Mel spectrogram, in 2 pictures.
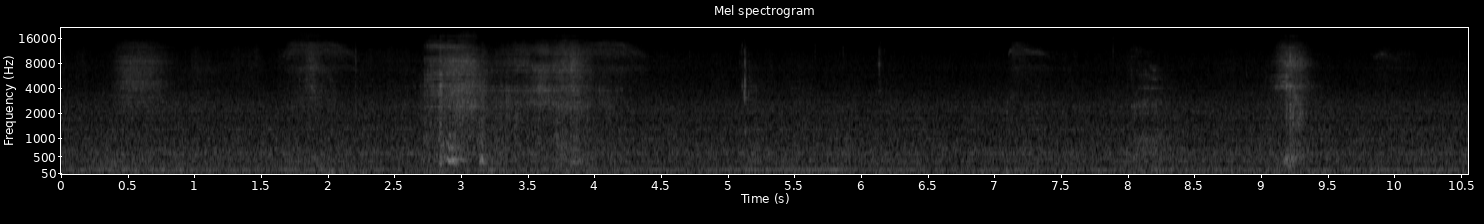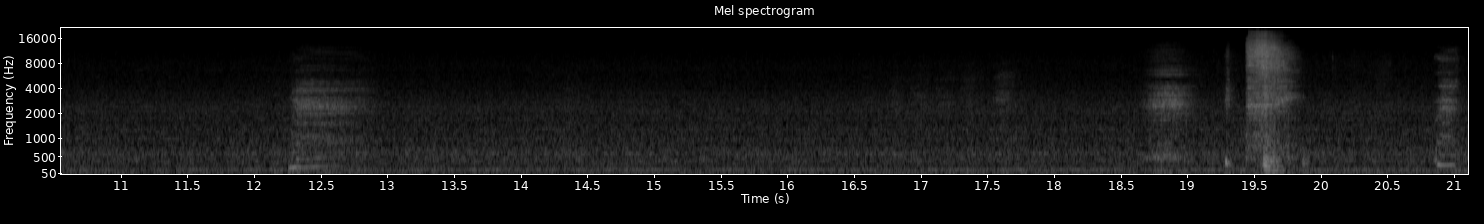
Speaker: can't stop sneezing. Bless me. Oh my God. Oh Lord.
